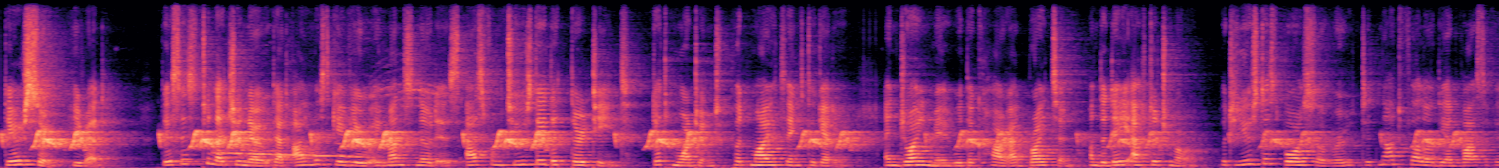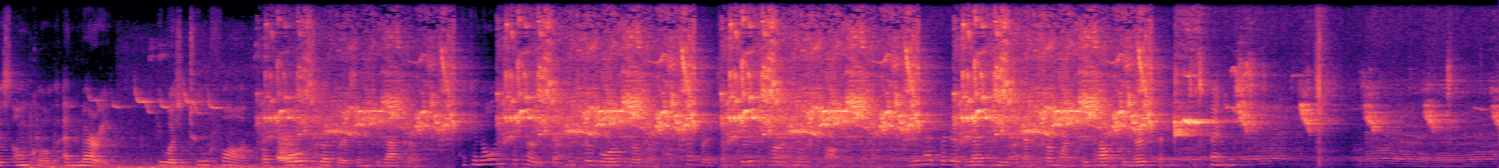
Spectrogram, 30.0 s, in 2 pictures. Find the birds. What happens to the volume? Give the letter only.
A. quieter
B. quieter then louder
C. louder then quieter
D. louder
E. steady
B.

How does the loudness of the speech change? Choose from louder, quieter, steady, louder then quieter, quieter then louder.
quieter.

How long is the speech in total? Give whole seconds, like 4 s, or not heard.
27 s.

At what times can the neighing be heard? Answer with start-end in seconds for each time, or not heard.
not heard.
